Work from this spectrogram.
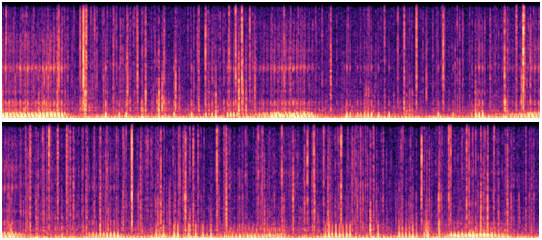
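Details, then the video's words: Sleeping cat purring near a fireplace in cozy spring ambience: soft, low purr swells recur every couple of seconds, rather quiet, and largely overlaid by dense crackling and popping from the burning fire. "Cute Purring Cat at a Crackling Fireplace"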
